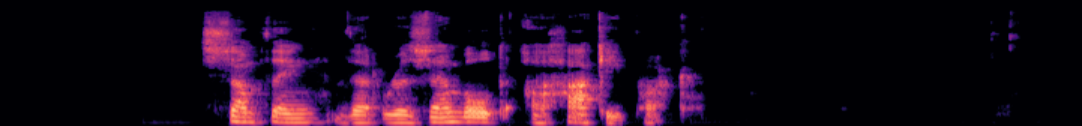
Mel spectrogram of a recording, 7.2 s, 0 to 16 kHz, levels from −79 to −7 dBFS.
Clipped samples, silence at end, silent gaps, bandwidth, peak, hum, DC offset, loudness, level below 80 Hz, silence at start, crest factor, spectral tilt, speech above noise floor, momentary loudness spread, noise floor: under 0.1%; 2.6 s; none; 11.5 kHz; -4 dBFS; none; under 0.1%; -23 LUFS; -64 dBFS; 1.35 s; 22 dB; -4.5 dB/octave; 62 dB; 12 LU; -85 dBFS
